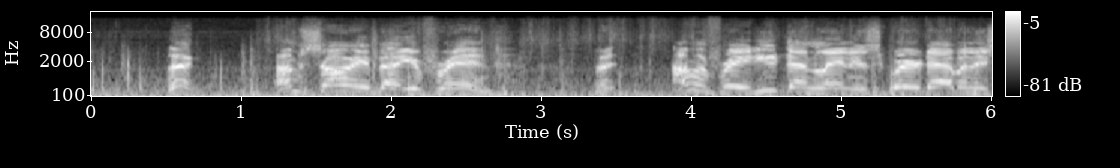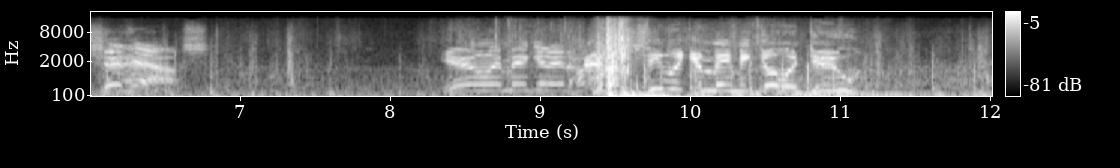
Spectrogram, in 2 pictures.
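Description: A young man talks calmly through a microphone.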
